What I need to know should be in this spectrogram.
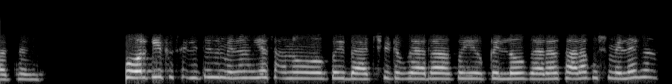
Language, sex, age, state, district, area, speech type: Punjabi, female, 30-45, Punjab, Jalandhar, rural, conversation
